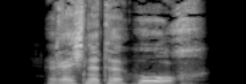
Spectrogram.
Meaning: inflection of hochrechnen: 1. first/third-person singular preterite 2. first/third-person singular subjunctive II
- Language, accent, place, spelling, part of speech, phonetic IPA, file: German, Germany, Berlin, rechnete hoch, verb, [ˌʁɛçnətə ˈhoːx], De-rechnete hoch.ogg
